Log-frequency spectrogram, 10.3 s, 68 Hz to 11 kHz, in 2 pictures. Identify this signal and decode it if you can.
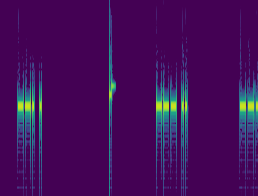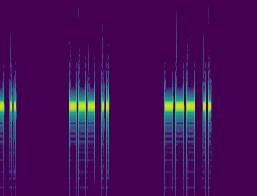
Morse code, heard as a keyed tone, about 30 wpm, 700 Hz. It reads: GE OI OI OI OI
